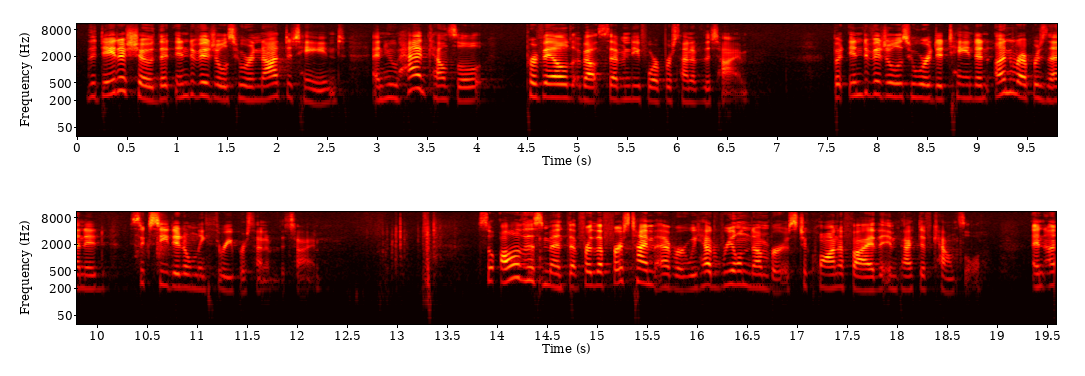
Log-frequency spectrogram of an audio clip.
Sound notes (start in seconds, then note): none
